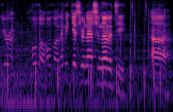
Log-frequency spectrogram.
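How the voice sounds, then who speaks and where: A man chatting in a game's voice chat, excitable and joking with other players. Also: high voice. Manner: excitable, joking, quick laughs. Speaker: fellow player. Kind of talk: casual gaming voice chat.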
